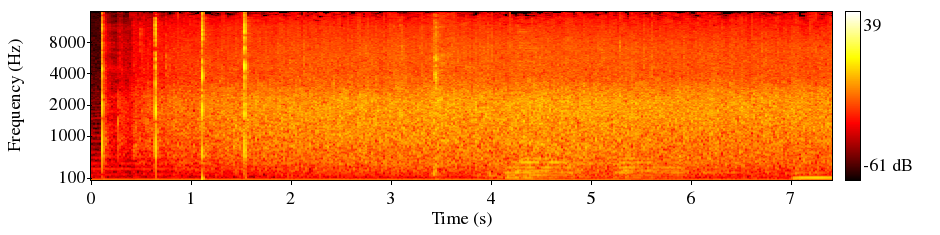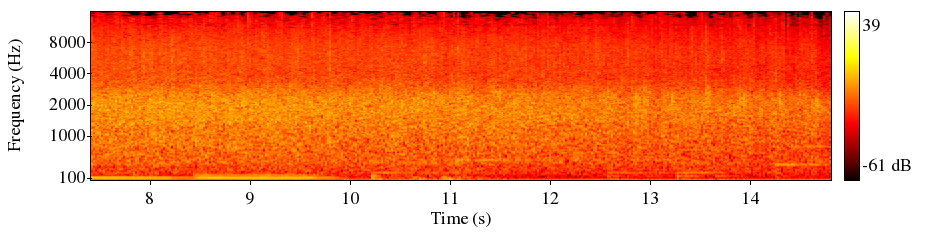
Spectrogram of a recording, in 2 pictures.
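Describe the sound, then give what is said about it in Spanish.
Sustained, dense audience applause at a love-themed concert fills the whole recording, opening with a few sharp individual claps before settling into a steady, loud roar of clapping, with soft low sustained musical tones faintly underneath. “Dale un aplauso al amor, fuerte, que se escuche, que se sienta.”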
